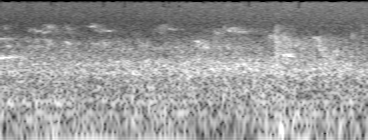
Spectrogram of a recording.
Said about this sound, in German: man hört sogar, wie ein Auto über die Straße fährt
